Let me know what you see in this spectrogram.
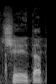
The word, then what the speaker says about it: CETA: Diciamo che si potrebbe pronunciare CETA, ma noi italiani lo pronunciamo CETA.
